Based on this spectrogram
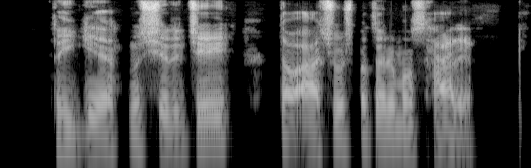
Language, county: Lithuanian, Šiauliai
